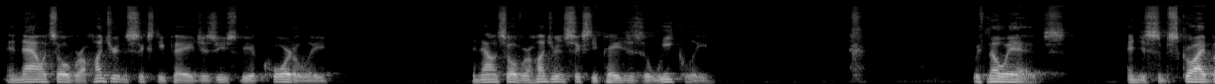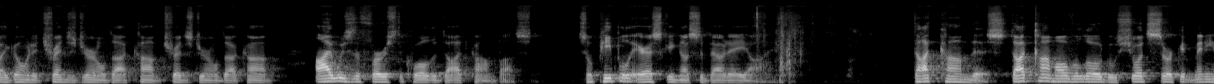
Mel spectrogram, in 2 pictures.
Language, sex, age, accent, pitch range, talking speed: English, male, 50-69, American, 100-125 Hz, 135 wpm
